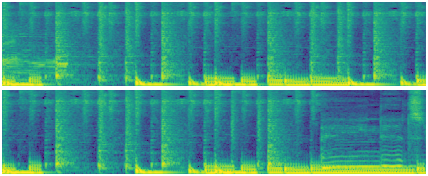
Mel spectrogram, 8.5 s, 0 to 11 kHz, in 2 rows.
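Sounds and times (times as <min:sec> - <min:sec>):
nineties breakbeat drum loop with kick tuned to G: 0:00.0 - 0:07.4.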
